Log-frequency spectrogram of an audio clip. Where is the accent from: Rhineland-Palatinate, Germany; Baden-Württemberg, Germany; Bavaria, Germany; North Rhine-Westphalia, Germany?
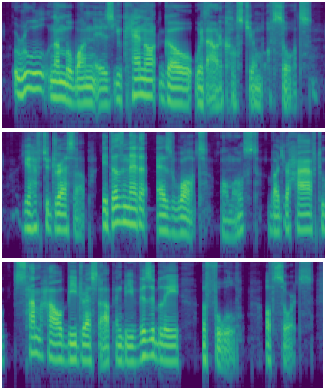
North Rhine-Westphalia, Germany; born or raised there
